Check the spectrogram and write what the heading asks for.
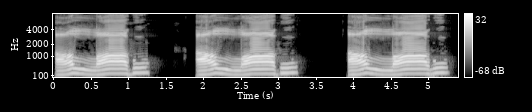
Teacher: پہلا حمزہ ہم واضح کر رہے ہیں تحقیق کے ساتھ، دوسرا حمزہ میں ہم تسہیل کر رہے ہیں کیونکہ پہلا حمزہ قطعی ہے، دوسرا حمزہ وصلی ہے۔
